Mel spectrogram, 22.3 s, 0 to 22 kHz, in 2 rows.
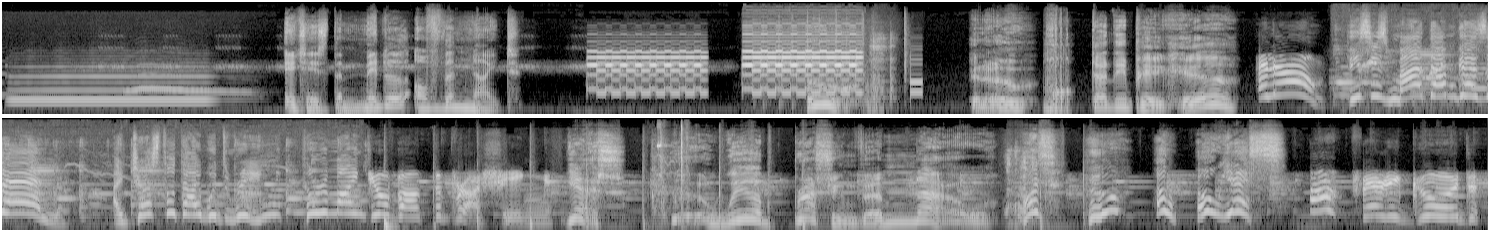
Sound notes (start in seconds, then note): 0.2 owl hooting; 5.6 phone ringing; 7.7 snorting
